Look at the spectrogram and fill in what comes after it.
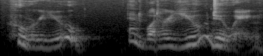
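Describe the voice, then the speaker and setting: A put-on, gruff character voice that sounds female comes through with audible echo, a middle pitch and a fairly slow pace. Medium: read story.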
